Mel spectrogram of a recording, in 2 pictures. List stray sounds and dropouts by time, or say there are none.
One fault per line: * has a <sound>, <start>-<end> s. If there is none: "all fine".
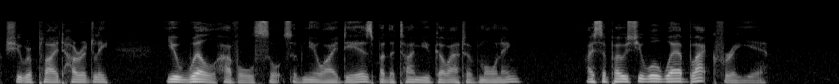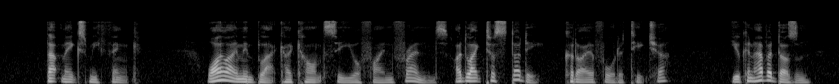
all fine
